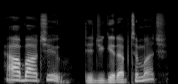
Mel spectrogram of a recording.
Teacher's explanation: Your voice needs to rise at the very end of the sentence on the word much. That rising pitch is the signal to the other person that it is officially their turn to speak.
